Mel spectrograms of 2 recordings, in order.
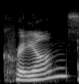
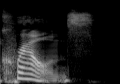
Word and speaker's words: crayons: How shall I say it correctly? – Crayons? – And what did I say? – Crowns. – I've always called them crowns.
